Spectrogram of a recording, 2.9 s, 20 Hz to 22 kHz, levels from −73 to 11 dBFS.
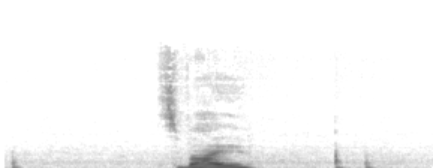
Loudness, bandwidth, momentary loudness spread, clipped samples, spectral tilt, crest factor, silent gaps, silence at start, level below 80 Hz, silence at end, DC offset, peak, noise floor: -23 LUFS; 16.5 kHz; 26 LU; under 0.1%; -5.5 dB/octave; 20 dB; none; 0.1 s; -60 dBFS; 0.4 s; under 0.1%; -8 dBFS; -55 dBFS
